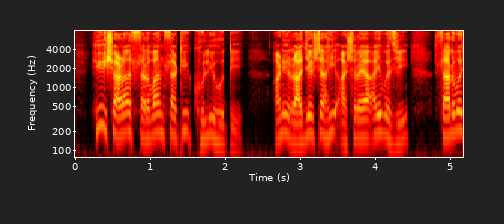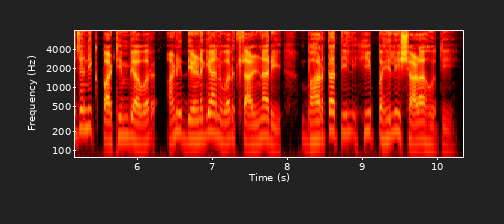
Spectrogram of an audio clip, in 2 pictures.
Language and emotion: Marathi, neutral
